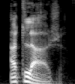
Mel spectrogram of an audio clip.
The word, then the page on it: attelage: francais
